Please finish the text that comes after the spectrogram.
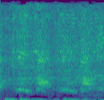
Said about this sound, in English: Crowd really coming alive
